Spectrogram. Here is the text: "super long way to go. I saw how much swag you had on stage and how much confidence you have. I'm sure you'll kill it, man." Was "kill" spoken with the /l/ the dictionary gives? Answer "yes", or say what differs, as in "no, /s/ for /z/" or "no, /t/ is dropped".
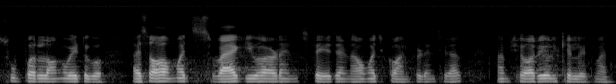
yes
